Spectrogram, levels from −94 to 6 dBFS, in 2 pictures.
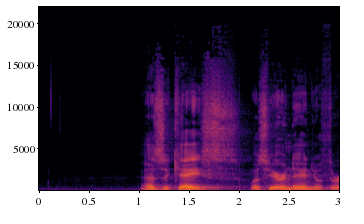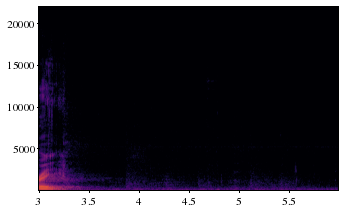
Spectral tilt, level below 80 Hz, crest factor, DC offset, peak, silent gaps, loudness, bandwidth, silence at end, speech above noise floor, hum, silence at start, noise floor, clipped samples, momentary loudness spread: -5 dB/octave; -70 dBFS; 22 dB; under 0.1%; -14 dBFS; none; -32 LUFS; 17.5 kHz; 2.7 s; 40 dB; none; 1.05 s; -71 dBFS; under 0.1%; 12 LU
